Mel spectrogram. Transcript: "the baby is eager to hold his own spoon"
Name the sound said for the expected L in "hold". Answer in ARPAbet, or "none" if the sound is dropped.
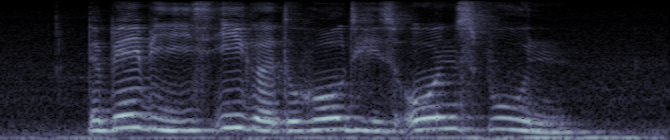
L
